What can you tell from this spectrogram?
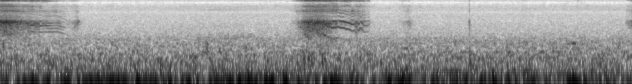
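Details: Loud snores from a sleeping cat, two raspy breath bursts about three seconds apart, each with a brief falling wheeze, over constant low background rumble.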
